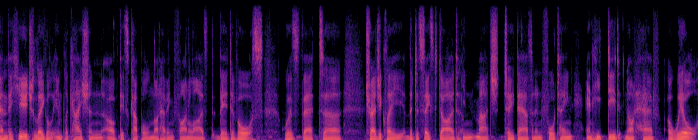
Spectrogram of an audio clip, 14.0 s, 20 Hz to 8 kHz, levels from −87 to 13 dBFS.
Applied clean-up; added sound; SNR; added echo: none; none; none; none.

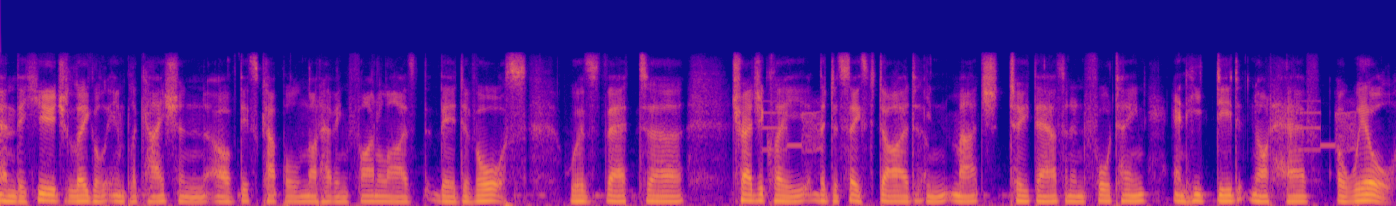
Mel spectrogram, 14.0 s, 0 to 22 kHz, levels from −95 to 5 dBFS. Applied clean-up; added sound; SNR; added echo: none; Telephone; 18 dB; none.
